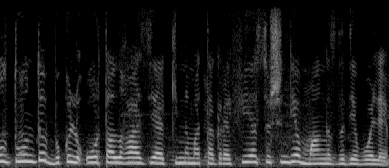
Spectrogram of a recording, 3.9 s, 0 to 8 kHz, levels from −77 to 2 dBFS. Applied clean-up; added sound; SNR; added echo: none; none; none; none.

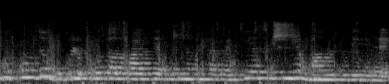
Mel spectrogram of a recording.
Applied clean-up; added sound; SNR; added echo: neural separator model SepFormer DNS4.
